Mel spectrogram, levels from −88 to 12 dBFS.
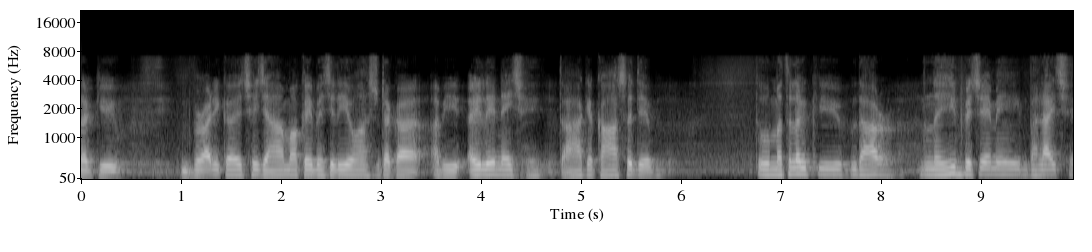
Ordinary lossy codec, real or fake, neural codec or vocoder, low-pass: none; fake; codec, 16 kHz, 0.5 kbps, X-Codec, WavLM features, trained on Multilingual LibriSpeech; 7.2 kHz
